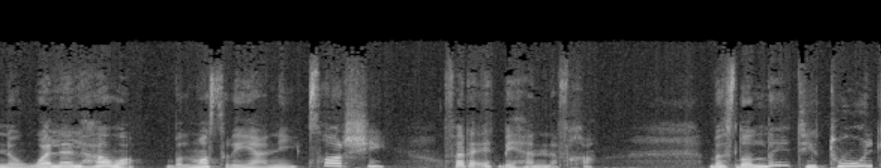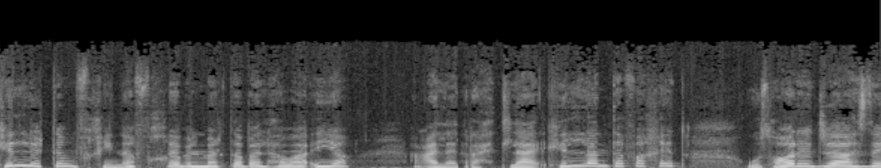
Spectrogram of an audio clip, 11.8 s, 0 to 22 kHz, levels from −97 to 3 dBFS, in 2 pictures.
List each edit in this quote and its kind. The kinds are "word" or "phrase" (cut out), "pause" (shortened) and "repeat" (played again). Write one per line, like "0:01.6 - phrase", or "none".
0:02.1 - word
0:03.0 - word
0:03.3 - word
0:04.9 - word
0:05.8 - word
0:06.1 - word
0:07.0 - word
0:08.9 - word
0:09.5 - word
